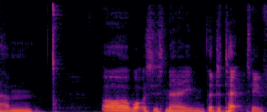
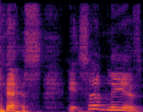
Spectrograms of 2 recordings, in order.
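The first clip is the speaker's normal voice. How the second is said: mocking echo; 10 semitones higher than usual. Mocking echo of co-host's words.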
